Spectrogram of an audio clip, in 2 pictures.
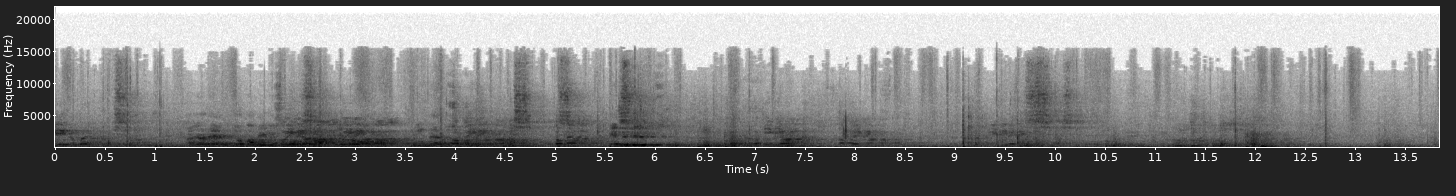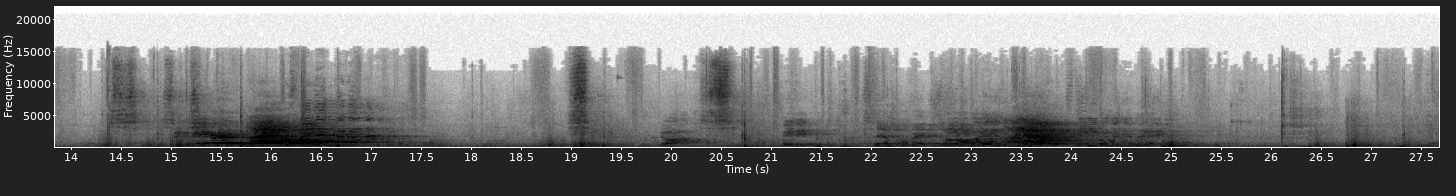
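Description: Punches and kicks thud against padded jackets.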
